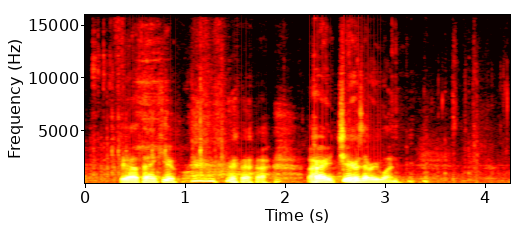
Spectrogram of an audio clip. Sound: laughs

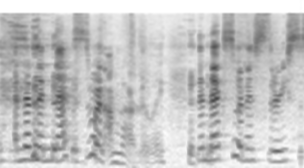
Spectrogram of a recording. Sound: laughing

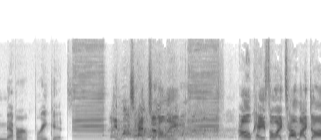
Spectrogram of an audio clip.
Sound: buzzing

